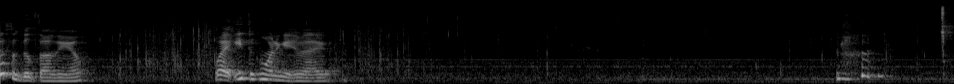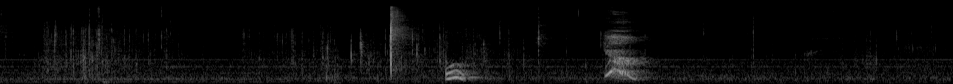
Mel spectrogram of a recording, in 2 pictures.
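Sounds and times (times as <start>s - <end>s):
faint steady hum: 0.0s - 19.0s
chewing and biting corn: 3.6s - 8.0s.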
